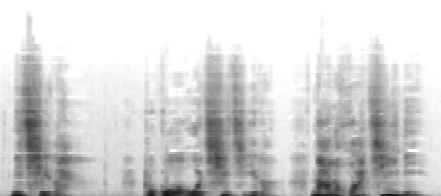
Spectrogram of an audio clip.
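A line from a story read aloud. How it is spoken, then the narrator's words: Sighing. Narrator (Chinese): 王夫人叹道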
